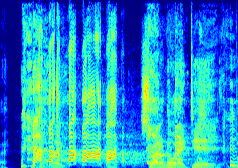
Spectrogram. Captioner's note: Liv laughing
